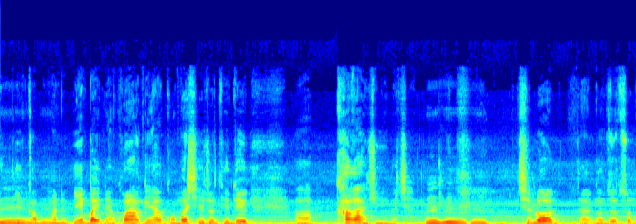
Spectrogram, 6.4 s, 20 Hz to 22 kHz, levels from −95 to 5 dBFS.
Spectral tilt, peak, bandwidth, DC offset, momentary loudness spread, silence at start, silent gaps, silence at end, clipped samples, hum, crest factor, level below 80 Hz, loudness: -7 dB/octave; 0 dBFS; 15 kHz; under 0.1%; 10 LU; 0 s; none; 0 s; under 0.1%; none; 20 dB; -36 dBFS; -21 LUFS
